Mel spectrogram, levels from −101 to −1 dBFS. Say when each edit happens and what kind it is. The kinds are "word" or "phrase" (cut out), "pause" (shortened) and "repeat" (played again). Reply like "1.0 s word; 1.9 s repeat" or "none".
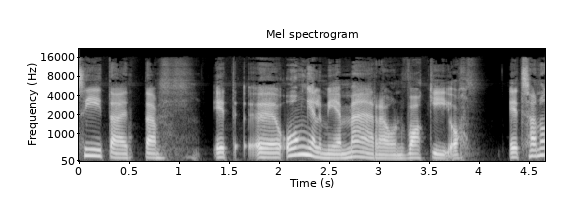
none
